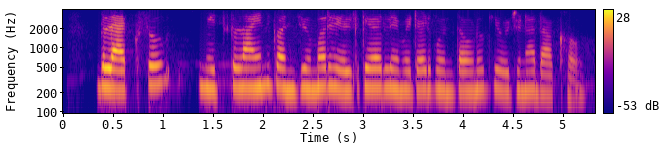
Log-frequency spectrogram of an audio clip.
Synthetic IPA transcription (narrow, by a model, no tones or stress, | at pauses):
ɡlækso | mit̪klainkənsjuːməɾɦelt̪ʰkejəɾlimiʈeɽkunt̪əʋɳ̃uːkjod͡ʑnad̪akʰəw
